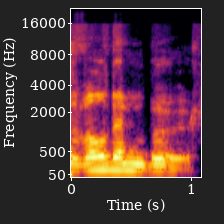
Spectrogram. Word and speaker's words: Wildenboer: My surname is, the correct pronunciation is Wildenboer, but here in Australia, that is a hard one. What it means in Afrikaans is wild farmer.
